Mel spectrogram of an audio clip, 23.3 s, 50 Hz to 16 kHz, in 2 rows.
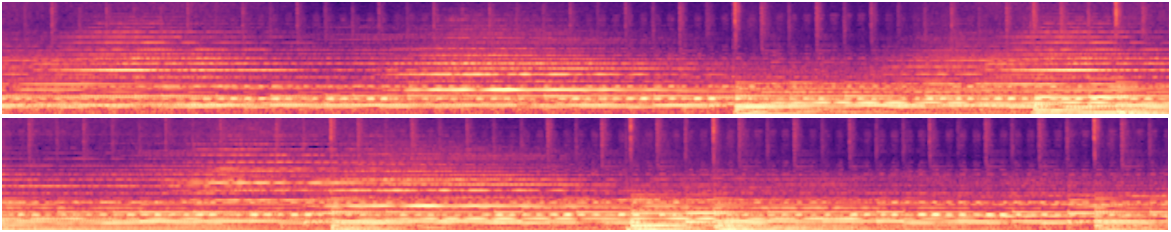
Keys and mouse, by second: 0.7 g, 1.0 z, 2.0 click, 2.4 ctrl+click, 3.0 ctrl+click, 3.7 ctrl+click, 4.5 g, 4.9 z, 6.3 click, 8.0 2, 8.3 click, 9.3 e, 9.7 y, 10.8 click, 10.9 1, 11.6 click, 12.3 g, 12.7 z, 13.9 click, 18.0 ctrl+KP_Add, 18.1 ctrl+KP_Add, 18.2 ctrl+KP_Add, 18.3-18.8 ctrl+KP_Add, 18.9 ctrl+KP_Add, 19.7 shift+h, 20.1 z, 22.3 KP_3.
